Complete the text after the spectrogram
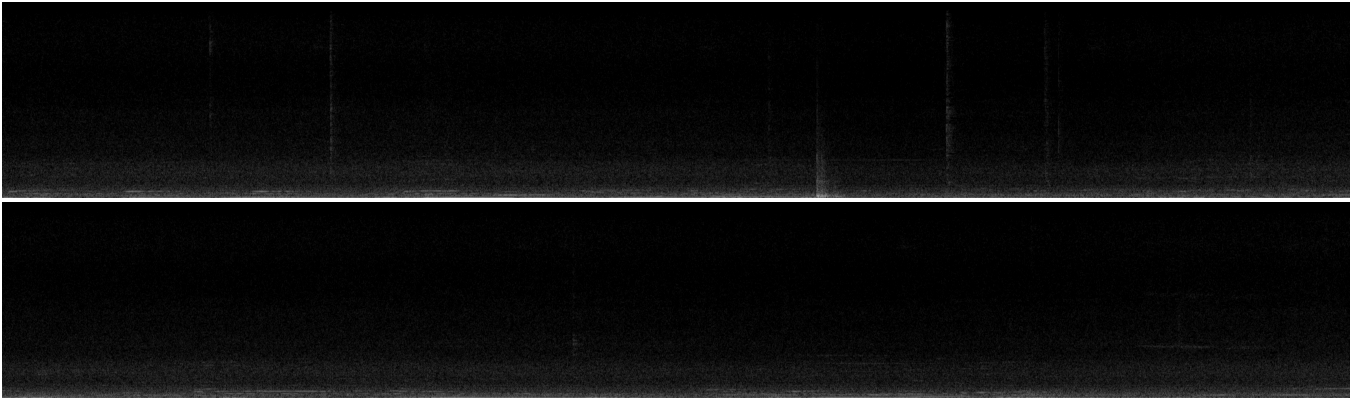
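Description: A young woman slurps soup from a bowl close by.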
